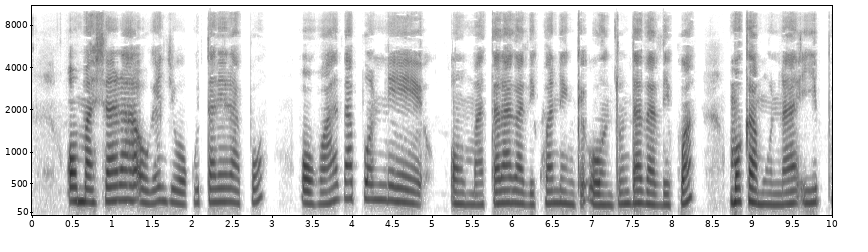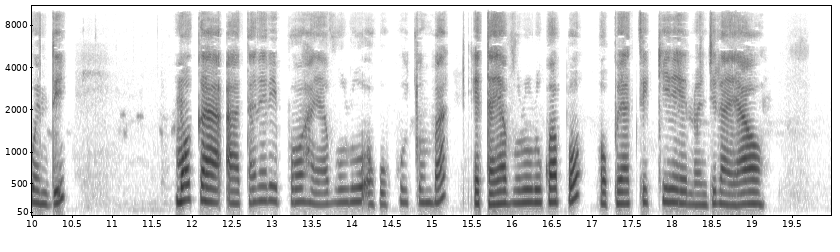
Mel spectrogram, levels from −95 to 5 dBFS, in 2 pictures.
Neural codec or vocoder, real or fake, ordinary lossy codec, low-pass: vocoder, 22.05 kHz, 80 mel bands, WaveNeXt; fake; AAC, 48 kbps; 9.9 kHz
